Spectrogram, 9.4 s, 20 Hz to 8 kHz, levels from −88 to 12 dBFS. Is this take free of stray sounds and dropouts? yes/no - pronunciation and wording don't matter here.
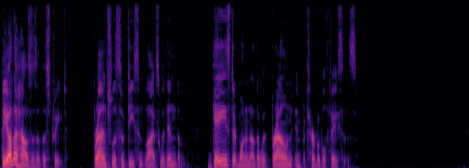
yes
